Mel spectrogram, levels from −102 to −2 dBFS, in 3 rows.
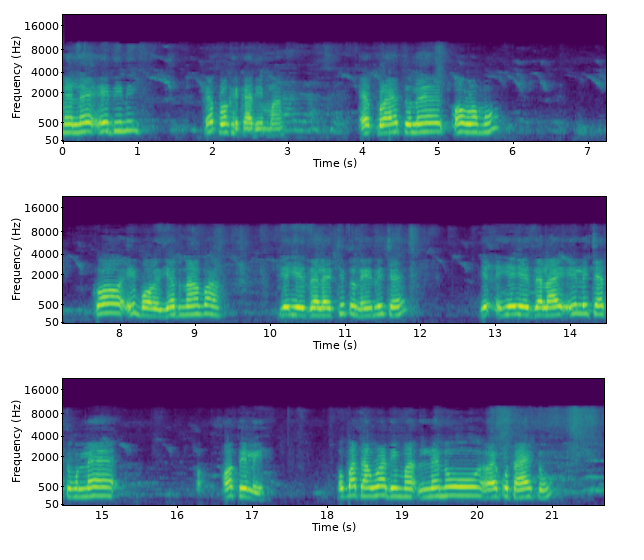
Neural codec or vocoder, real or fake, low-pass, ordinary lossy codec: none; real; 9.9 kHz; AAC, 32 kbps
